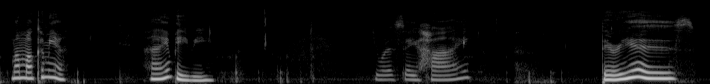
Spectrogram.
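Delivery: high, sing-song voice for the dog; pet talk. Real, not acted. Talking to her pet Momo.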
